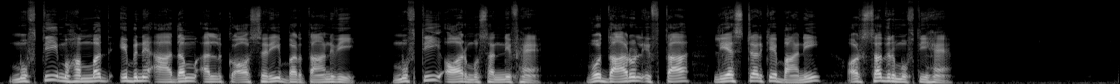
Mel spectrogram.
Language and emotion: Urdu, neutral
